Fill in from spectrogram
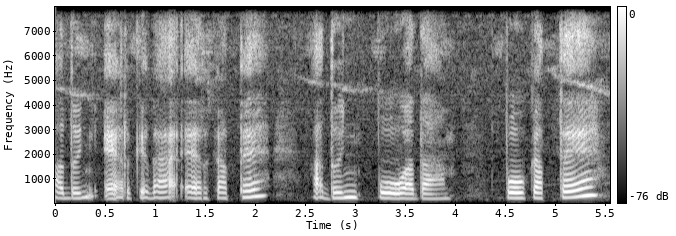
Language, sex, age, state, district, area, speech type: Santali, female, 30-45, West Bengal, Bankura, rural, spontaneous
